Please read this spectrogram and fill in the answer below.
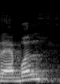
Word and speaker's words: rebel: जैसे मैं आपसे कहूं REBEL, ठीक है, इसमें इसका प्रोनाउंसिएशन होता है रेबल और इसका प्रोनाउंसिएशन होता है रिबेल।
